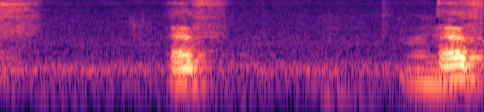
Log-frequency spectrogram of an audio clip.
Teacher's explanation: وللفاء باطن الشفة السفلى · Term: الفاء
